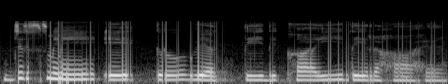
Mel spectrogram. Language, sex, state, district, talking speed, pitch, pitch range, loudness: Hindi, female, Punjab, Kapurthala, 95 wpm, 210 Hz, 200-220 Hz, -14 LUFS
